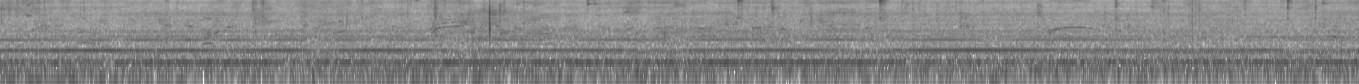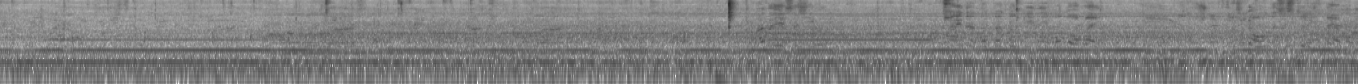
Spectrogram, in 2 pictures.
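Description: Cabin noise of a twin-jet airliner taxiing after landing: the jet engines running at idle as a steady low rumble with a constant hum, heard from inside the cabin.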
